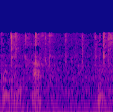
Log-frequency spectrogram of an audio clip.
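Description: Faint computer keyboard keystrokes: a handful of separate clicks, irregularly spaced, over a low steady hum.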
